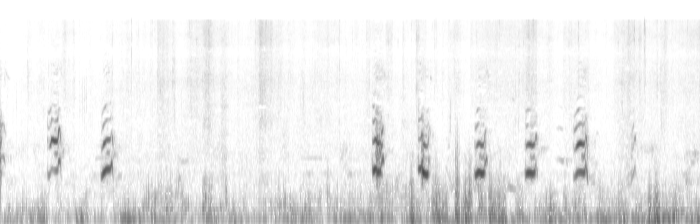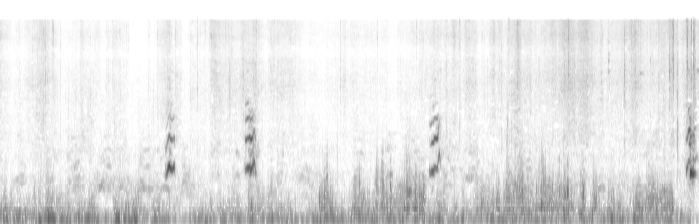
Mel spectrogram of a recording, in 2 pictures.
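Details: Greek Harehound hunting hare in Cyprus, giving repeated short yelping barks in uneven bursts, clustered then spaced out, over steady rustling and ground noise.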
